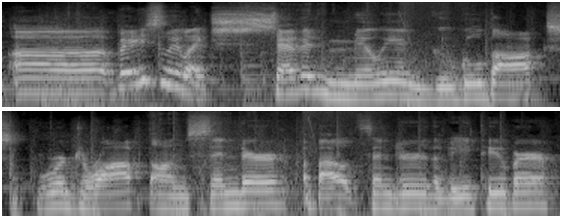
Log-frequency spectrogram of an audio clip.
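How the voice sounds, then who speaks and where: A woman's voice: sits low, animated, slow pace, few pauses, soft background music. A woman streaming a game and chatting casually in a sweary, offhand, conversational way. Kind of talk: casual livestream chat while gaming.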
